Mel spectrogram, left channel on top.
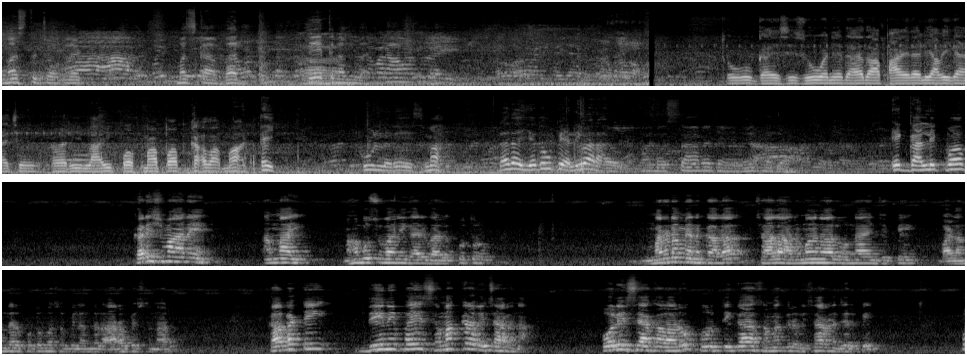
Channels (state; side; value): different; both; correlation 0.00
